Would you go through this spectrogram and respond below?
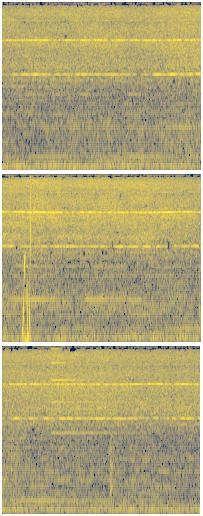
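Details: Steady broadband hiss with faint tonal hum lines throughout and a single sharp click near the middle; no animal voice is heard.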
